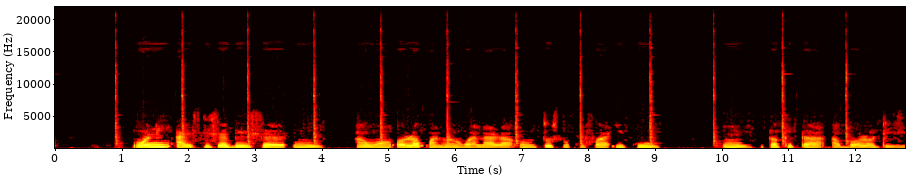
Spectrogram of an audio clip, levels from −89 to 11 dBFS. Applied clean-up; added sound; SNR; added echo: classical method spectral subtraction.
